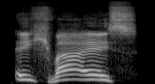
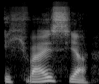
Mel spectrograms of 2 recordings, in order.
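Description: First: Loud, high furious roar; Harry roars at the family. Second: Said in the usual way. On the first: Acted. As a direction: bellow it at them. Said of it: "brüllte Harry".

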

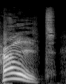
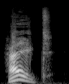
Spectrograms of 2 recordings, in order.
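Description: First: Very high, full-force cry; louder ringing shout. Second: High, loud cry to stop; loud, ringing shout. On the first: The Savage halts the handout, shouting with full force. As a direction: shout it at the top of your range. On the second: The Savage halts the handout, shouting loudly. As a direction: shout it out sharply. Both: A narrator's reading. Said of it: "schrie der Wilde laut und schallend".

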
